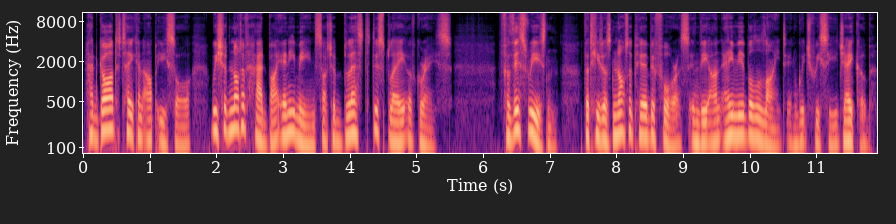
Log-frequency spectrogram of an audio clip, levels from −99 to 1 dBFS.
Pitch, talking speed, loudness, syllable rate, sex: 130 Hz, 190 wpm, -19 LUFS, 5.1 syllables/s, male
